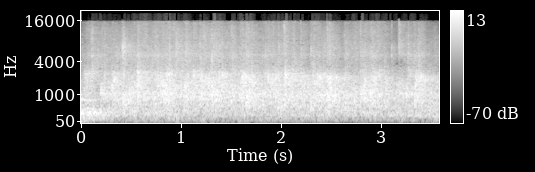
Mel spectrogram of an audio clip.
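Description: An audience at a poetry gathering in Machhli Shahar, Uttar Pradesh, breaks into applause, a thick, even roar of many hands clapping that stays level and loud for the whole stretch.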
